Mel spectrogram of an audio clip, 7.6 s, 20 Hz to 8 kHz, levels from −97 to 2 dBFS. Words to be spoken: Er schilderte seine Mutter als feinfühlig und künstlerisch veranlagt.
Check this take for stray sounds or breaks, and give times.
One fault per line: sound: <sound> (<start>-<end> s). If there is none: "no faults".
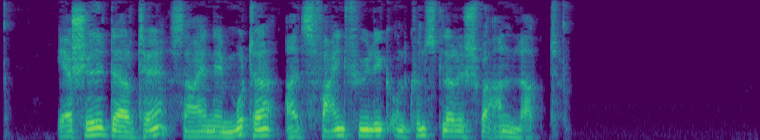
no faults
